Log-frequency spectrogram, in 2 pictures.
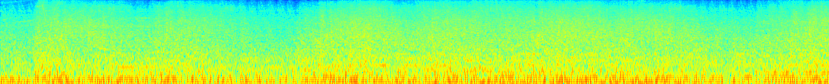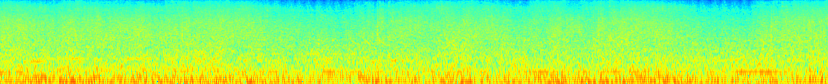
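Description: Rapid gunfire and laser shots ring out continuously.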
